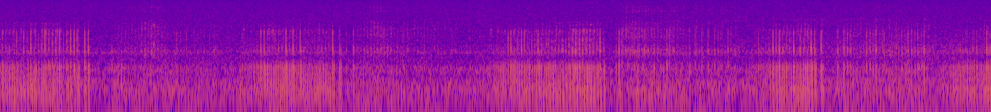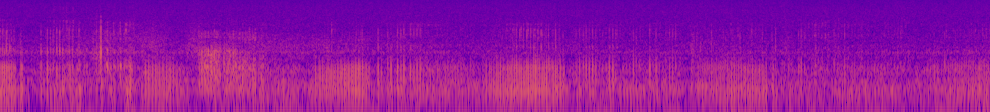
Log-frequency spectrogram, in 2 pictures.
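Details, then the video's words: Cat resting inside a gym belt purrs for a long stretch, a deep vibrating drone that strengthens and eases in regular breathing cycles every couple of seconds. "CAT CHILLING PURRING AND MEOWING INSIDE THE GYM BELT"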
